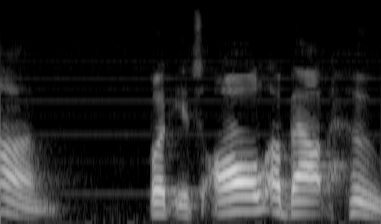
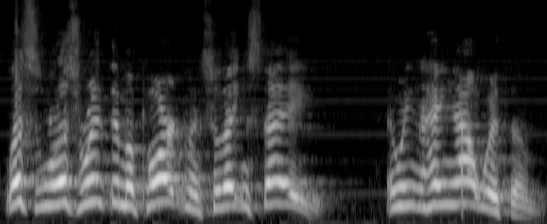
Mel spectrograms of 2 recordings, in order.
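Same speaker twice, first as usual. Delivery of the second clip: much higher, louder, giddy and excited; mock starstruck excitement about hanging out with Moses and Elijah; gushing fan; 7 semitones higher, 4 dB louder than usual. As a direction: gush like a fan meeting heroes. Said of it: "we go".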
